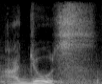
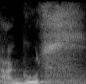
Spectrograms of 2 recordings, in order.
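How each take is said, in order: First: The word starts with a j sound. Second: The word starts with a hard g. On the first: This is the standard form. "patutnya ajus" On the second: This is how Egyptians say it. "kan dia jadi Agus"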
